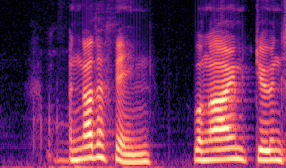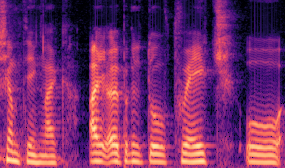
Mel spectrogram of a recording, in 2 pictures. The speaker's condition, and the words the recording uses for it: Deafness. It helps me because if I speak to hearing people, I can speak clear and help them hear, understand me.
